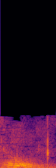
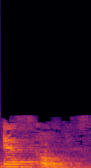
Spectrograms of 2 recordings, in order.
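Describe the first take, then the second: First: The word starts directly with the s sound. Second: A short vowel is added before the s. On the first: This is how English speakers say it. "اینجوری میگن سکول" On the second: This is how speakers with an accent say it. "اونایی که لحظه و اینان دارن در اینجا اینجوری میگن اسکول"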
